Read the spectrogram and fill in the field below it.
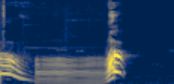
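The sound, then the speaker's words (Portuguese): A person's voice imitates a caramel-colored Brazilian mutt dog (vira-lata caramelo): a whiny descending howl slides into a long, low growl, then ends in one sharp rising bark, fairly loud, with silence after. “pega o dinheiro, o cachorro, o cachorro late, isso é legal.”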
